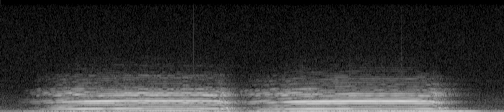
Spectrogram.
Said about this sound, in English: Well, that could be Paul Bunyan's uh, Blue Ox Babe.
